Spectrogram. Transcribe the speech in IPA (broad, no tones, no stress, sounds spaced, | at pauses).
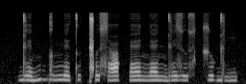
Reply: ɖ ɛ mʲ ʊ ɡ ʊ n̪ ɛ t̪ u ǁ ʊ s ɑ | æ n æ n ɖ ɛ z u s t͡ʃ u ɖ i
